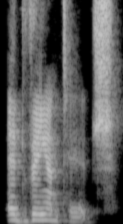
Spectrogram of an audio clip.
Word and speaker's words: advantage: them down here now that first vowel might have tricked you because the a is making the schah sound in this syllable it's not making the a sound that we expect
